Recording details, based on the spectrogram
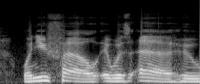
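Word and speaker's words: Eir: Air Gooner with me. Huh? It is pronounced air.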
